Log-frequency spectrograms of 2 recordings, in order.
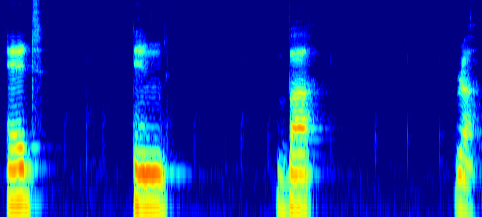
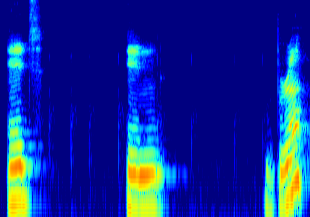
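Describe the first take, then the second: First: The word is said with four syllables. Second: The word is said with three syllables. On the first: "or you can say Ed in Ba Ra" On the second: "You can say Ed in Bra"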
